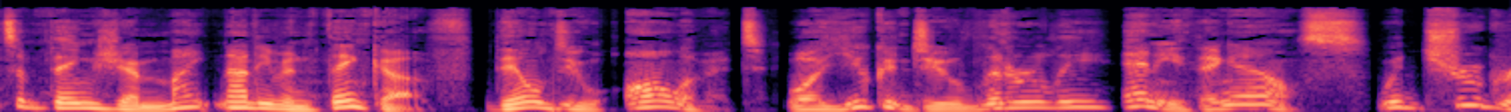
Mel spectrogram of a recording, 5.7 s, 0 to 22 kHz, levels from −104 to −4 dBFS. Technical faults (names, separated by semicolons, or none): channel delay (comb filtering)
